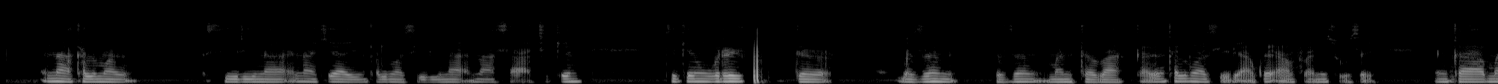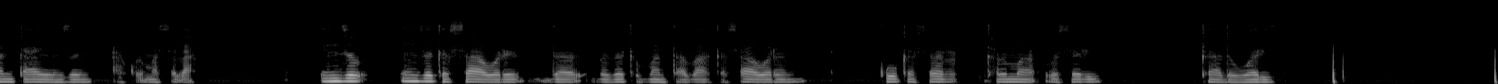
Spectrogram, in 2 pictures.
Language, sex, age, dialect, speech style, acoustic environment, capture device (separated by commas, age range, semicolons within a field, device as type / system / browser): Hausa, male, 18-24, Nigeria - Kano, relaxed; happy, nature, mobile / Linux / Chrome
